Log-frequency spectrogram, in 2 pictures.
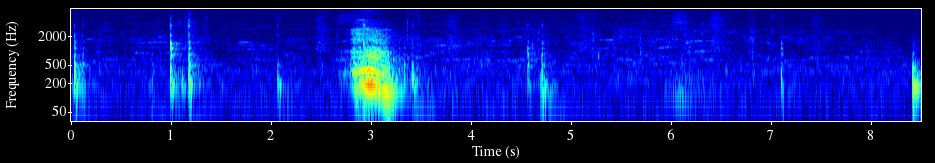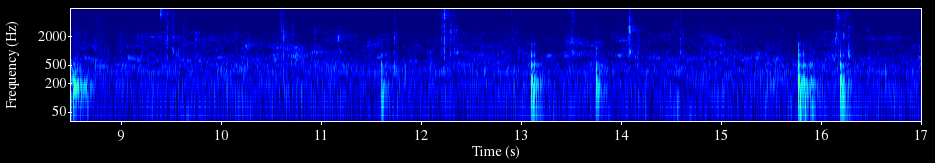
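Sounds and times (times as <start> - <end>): chewing: 0.0 - 17.0
wet mouth squishes: 9.3 - 15.2.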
